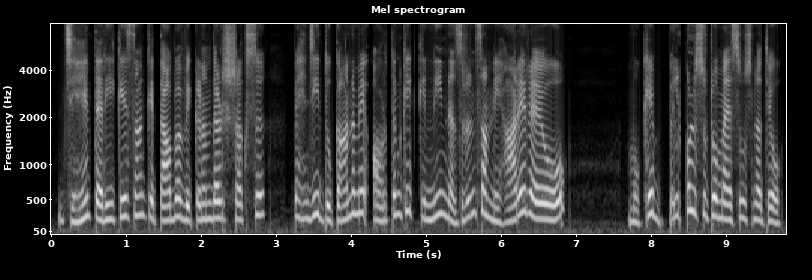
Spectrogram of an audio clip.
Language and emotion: Sindhi, disgusted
